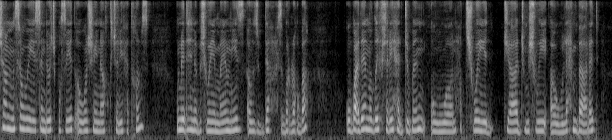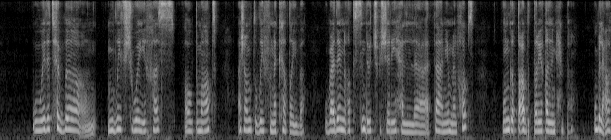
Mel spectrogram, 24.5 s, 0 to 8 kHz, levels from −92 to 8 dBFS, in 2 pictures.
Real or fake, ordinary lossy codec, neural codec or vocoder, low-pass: fake; none; codec, 16 kHz, 4.8 kbps, FACodec; none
